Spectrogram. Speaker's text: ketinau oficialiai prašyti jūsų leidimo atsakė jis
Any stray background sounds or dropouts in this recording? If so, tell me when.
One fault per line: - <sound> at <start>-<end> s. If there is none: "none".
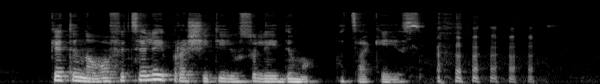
- laugh at 4.4-5.4 s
